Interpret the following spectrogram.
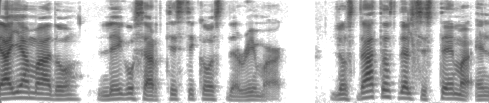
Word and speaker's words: RMRK: hoy vamos a analizar rima rm rq pronunciado rimar es un conjunto de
